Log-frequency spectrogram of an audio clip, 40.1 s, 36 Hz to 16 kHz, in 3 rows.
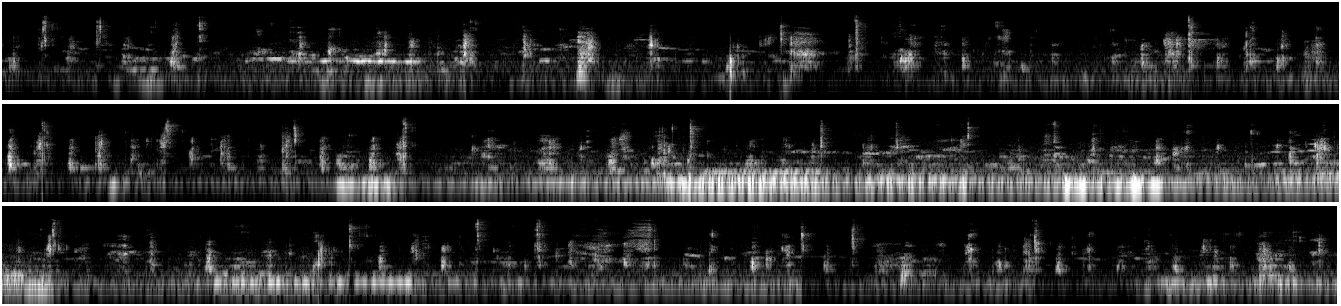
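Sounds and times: wet chewing and lip-smacking: 0.0s - 6.6s, 7.2s - 40.0s
low hum: 15.6s - 40.0s.

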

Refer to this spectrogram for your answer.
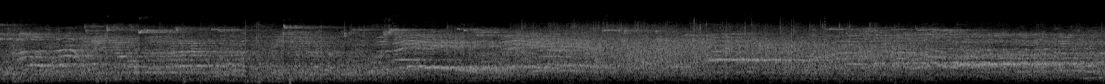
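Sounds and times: sneakers squeaking on court: 0.8s - 4.0s.

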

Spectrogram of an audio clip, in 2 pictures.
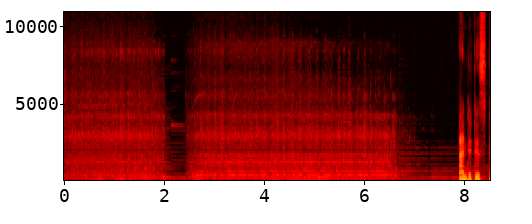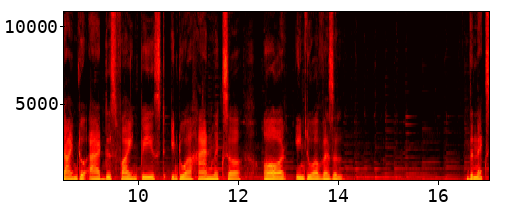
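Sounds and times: blender motor grinding: 0.0s - 7.2s.

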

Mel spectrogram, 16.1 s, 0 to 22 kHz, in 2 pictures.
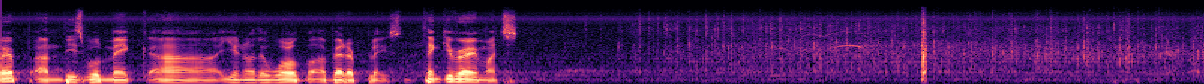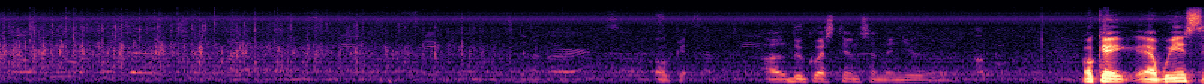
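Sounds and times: audience applause: 4.1s - 11.6s.

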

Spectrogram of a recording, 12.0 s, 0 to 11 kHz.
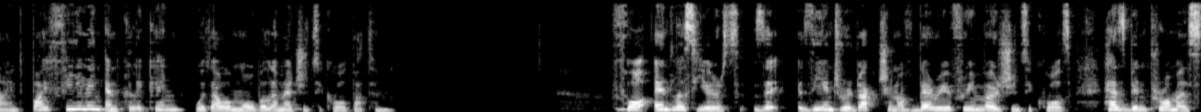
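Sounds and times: person narrating: 0.0s - 4.0s, 6.2s - 12.0s
faint clicks: 4.7s - 5.6s.

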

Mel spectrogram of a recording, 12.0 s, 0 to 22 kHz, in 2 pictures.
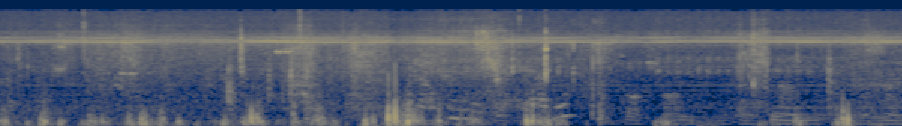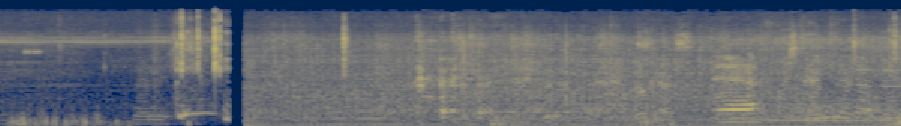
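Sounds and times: high-pitched insect drone: 0.0s - 7.4s.

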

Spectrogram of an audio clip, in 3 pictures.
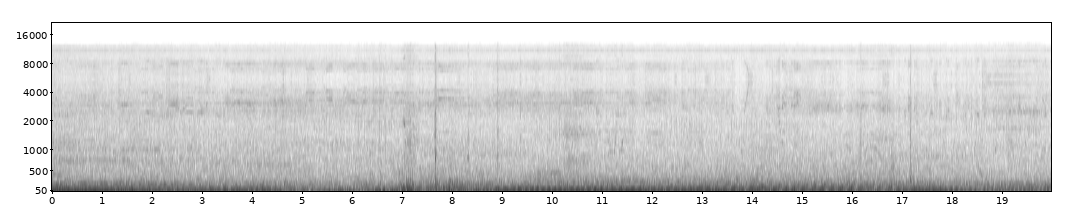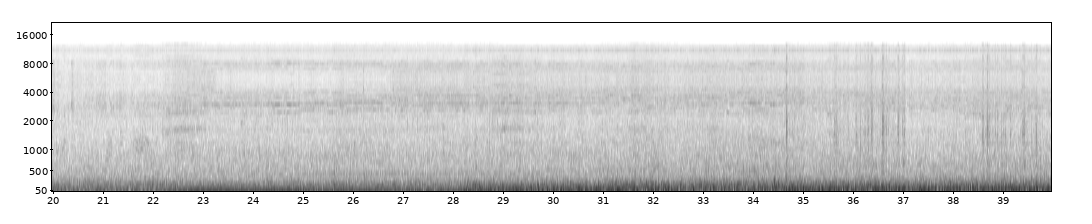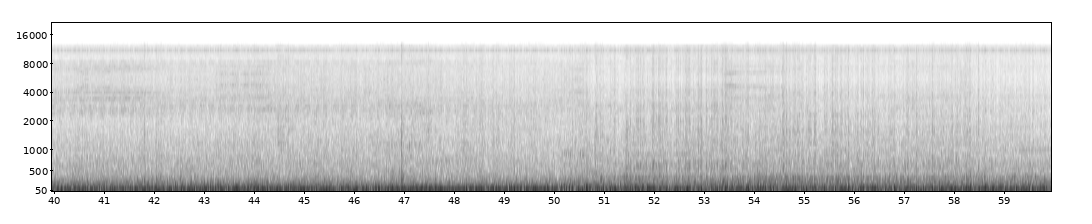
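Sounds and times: car interior road noise: 0.0s - 59.9s.

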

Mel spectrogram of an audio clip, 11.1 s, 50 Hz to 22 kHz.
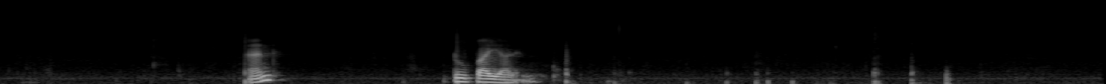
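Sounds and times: faint steady hum: 0.0s - 11.0s
soft taps: 5.6s - 9.7s.

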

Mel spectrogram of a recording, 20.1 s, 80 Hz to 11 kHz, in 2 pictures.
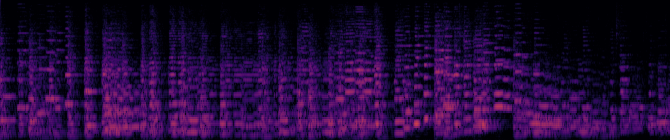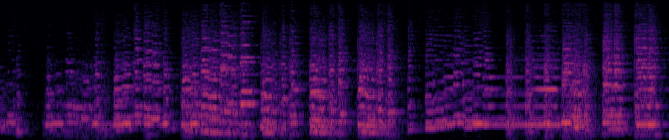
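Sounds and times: baritone saxophone bass line: 0.0s - 20.0s
saxophone quartet playing: 0.0s - 20.0s.

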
